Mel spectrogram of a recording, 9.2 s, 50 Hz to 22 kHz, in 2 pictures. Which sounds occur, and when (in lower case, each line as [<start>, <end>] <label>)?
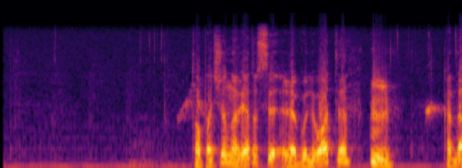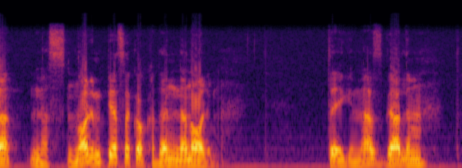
[0.00, 9.24] mechanisms
[0.48, 0.57] clicking
[1.29, 1.52] brief tone
[1.30, 1.65] generic impact sounds
[1.76, 2.05] brief tone
[1.87, 3.57] male speech
[3.81, 3.95] clicking
[4.20, 4.44] brief tone
[4.23, 4.35] clicking
[4.42, 4.70] male speech
[4.87, 6.79] male speech
[6.73, 7.07] breathing
[7.02, 7.14] clicking
[7.25, 7.62] breathing
[7.83, 8.87] male speech
[8.83, 9.04] breathing
[9.19, 9.24] breathing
